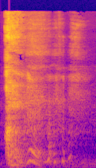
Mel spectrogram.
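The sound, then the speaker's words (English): A single sharp sneeze bursts out, followed by a brief breathy, voiced tail that trails off into quiet. “Sneeze. Bless you.”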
